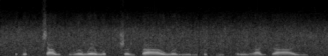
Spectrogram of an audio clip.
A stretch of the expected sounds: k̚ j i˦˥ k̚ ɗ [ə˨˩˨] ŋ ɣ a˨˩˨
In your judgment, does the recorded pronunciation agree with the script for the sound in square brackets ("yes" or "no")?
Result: yes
